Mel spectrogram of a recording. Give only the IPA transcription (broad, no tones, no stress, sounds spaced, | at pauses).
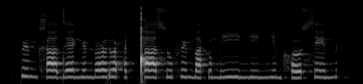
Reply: p ø m x aː d ɛː ŋ ø m ʕ ʊ ɾ ʊ ħ ɪ ǃ a s u f ø m a x ʊ m iː ŋ iː ŋ i m χ o s e m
